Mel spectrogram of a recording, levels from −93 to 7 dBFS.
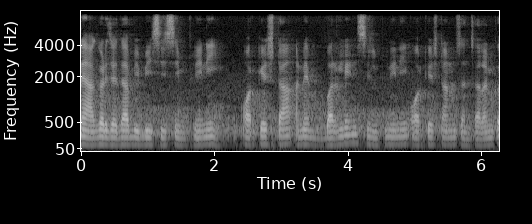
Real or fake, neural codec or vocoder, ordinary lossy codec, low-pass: fake; vocoder, 44.1 kHz, 128 mel bands every 256 samples, BigVGAN v2; none; 7.2 kHz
